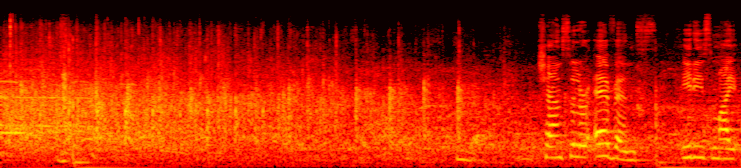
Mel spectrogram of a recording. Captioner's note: applause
